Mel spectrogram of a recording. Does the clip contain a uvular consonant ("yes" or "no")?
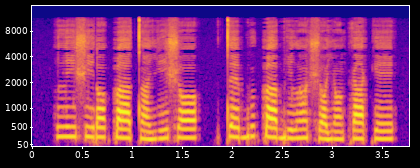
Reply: no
